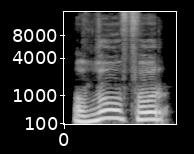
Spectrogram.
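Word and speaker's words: ظُفُر: যুফুর, জর উচ্চারণটা একদম নরম হবে।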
